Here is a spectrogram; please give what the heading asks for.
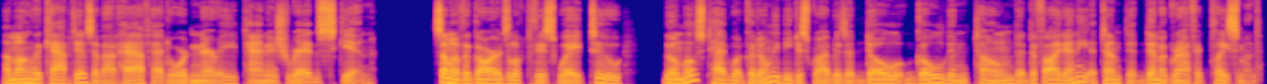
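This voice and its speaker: Man, audiobook narrator, lowish voice, dry close recording, measured even storytelling. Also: dry recording. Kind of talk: scripted fantasy audiobook narration.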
